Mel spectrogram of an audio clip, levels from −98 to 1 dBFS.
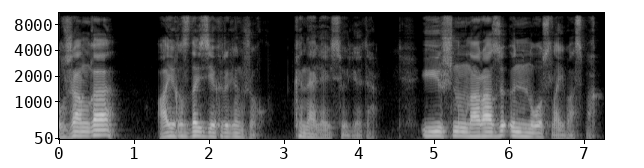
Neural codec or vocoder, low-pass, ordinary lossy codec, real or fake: none; 9.9 kHz; none; real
